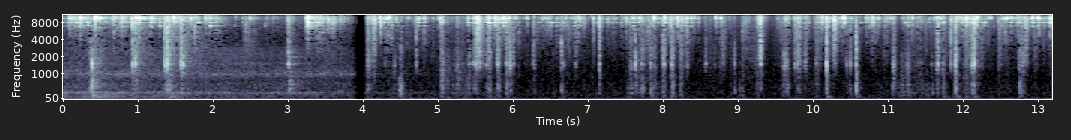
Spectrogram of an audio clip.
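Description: Handling noise of cotton macramé cord being pulled and knotted by hand on a board: light rustling with many small scattered clicks and taps. The sound drops out briefly about four seconds in.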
